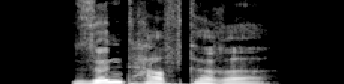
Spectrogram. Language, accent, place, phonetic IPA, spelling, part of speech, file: German, Germany, Berlin, [ˈzʏnthaftəʁə], sündhaftere, adjective, De-sündhaftere.ogg
- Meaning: inflection of sündhaft: 1. strong/mixed nominative/accusative feminine singular comparative degree 2. strong nominative/accusative plural comparative degree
